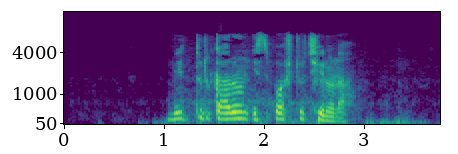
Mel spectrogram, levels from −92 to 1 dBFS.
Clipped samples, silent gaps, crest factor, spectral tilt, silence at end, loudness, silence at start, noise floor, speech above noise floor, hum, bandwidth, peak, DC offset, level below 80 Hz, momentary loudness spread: under 0.1%; none; 20 dB; -5 dB/octave; 0.9 s; -17 LUFS; 1.05 s; -71 dBFS; 54 dB; none; 8 kHz; 0 dBFS; under 0.1%; -50 dBFS; 10 LU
